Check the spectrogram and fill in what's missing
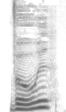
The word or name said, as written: vovet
